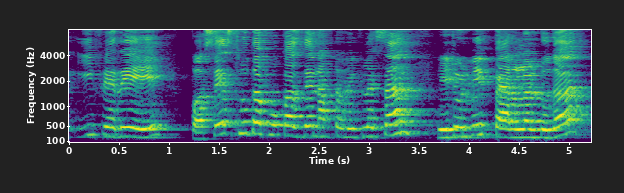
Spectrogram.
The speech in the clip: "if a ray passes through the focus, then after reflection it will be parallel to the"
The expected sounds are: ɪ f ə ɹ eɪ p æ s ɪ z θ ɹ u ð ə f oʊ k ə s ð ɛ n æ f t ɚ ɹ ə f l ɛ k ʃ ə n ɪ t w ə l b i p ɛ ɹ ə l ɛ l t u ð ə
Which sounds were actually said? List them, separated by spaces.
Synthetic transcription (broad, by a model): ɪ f ə ɹ eɪ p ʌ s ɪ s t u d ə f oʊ k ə s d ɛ n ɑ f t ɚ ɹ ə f l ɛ k s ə n ɪ t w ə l b i p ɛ ɹ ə l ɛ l t u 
